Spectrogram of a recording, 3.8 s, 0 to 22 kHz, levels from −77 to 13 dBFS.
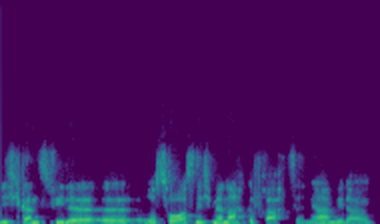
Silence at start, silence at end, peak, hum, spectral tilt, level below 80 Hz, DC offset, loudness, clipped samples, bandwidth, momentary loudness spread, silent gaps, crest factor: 0 s; 0.1 s; -2 dBFS; none; -5 dB/octave; -62 dBFS; under 0.1%; -18 LUFS; under 0.1%; 7.8 kHz; 6 LU; none; 16 dB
